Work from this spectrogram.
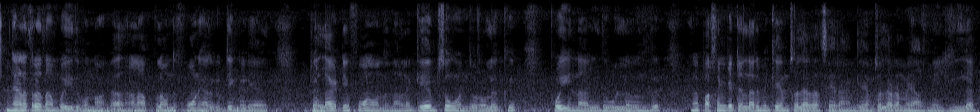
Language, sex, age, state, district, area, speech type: Tamil, male, 18-30, Tamil Nadu, Tiruvannamalai, urban, spontaneous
